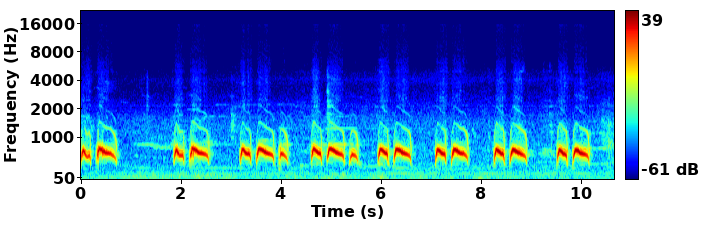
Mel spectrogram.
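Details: Spotted dove used as a lure bird, cooing steadily to stimulate rival doves in the 'giọng son' style; low coo phrases repeat rapidly, each a quick double note followed by a drawn-out descending coo, with almost no pauses.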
